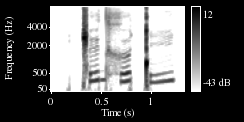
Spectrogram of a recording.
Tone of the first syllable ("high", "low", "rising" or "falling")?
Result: rising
